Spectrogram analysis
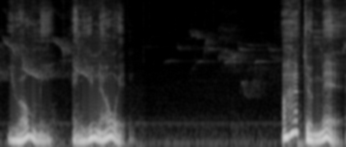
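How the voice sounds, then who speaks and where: Casting: male actor as sardonic, flirty vampire for ASMR roleplay, unhurried husky delivery with swooping, lively inflection. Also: medium pitch, full character voice. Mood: smug, flirtatious. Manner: teasing, sarcastic, swearing banter. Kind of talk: ASMR roleplay audio drama, one side of dialogue. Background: birdsong, woodland sound effects.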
